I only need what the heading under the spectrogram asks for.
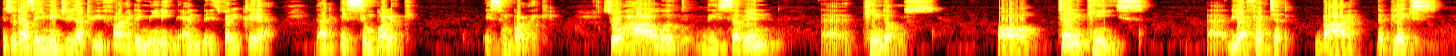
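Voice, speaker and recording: Working from a script, this Bible lecturer reads his points and explains them emphatically, with explanatory asides and repeated key phrases. He speaks unhurriedly in a darkish voice on the low side, with big swings in pitch.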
